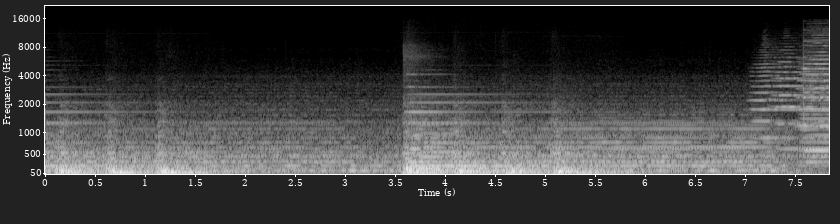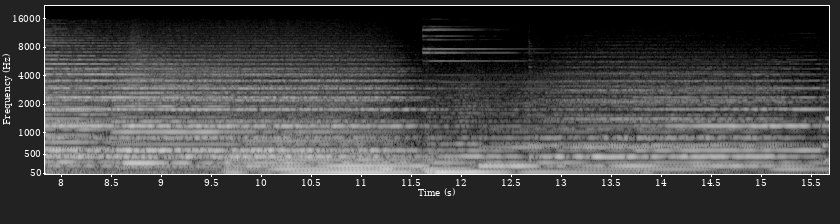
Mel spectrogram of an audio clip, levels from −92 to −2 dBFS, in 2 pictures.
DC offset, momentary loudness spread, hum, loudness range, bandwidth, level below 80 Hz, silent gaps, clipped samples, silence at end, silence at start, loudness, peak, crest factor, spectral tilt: under 0.1%; 12 LU; none; 7 LU; 13 kHz; -28 dBFS; none; under 0.1%; 0 s; 0 s; -25 LUFS; -4 dBFS; 18 dB; -7 dB/octave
